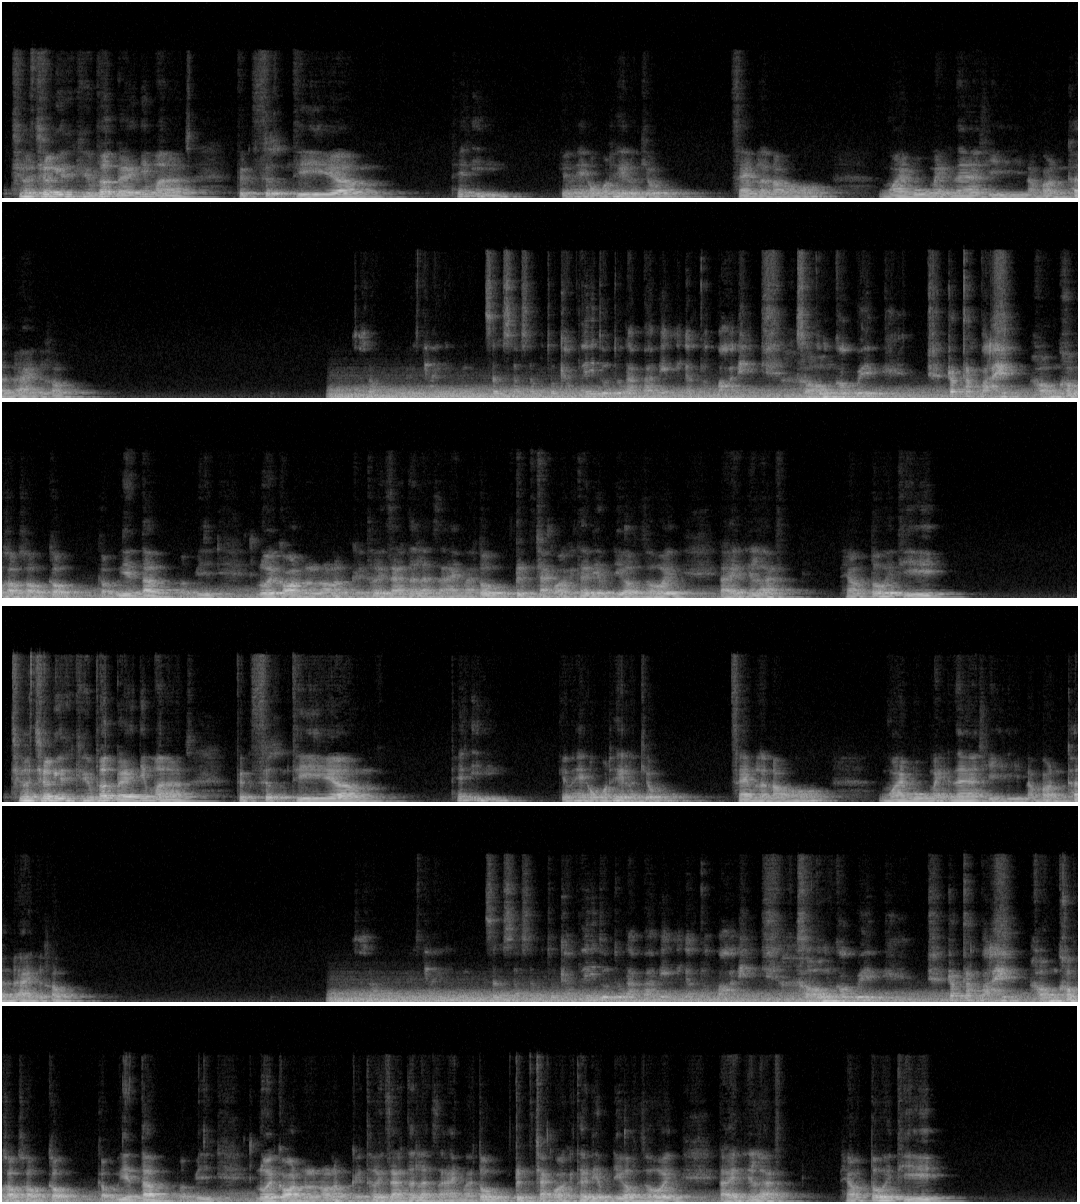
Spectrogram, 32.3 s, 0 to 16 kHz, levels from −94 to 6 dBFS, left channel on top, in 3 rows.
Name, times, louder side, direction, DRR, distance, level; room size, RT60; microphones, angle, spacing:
voice 1, 0.1-3.7 4.5-5.0 5.6-6.7 7.3-8.2 8.8-11.4 18.5-19.1 21.1-22.2 22.5-29.3 29.9-30.8, right 1 dB, 50° right, 2 dB, 1.2 m, -27 dB
sound 1, 14.0-29.2, equal, ahead, 0.5 m, -36 dB
voice 2, 14.3-20.9, left 1 dB, 25° left, 2 dB, 0.8 m, -33 dB
5.0 x 4.5 x 4.2 m, 0.69 s
head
